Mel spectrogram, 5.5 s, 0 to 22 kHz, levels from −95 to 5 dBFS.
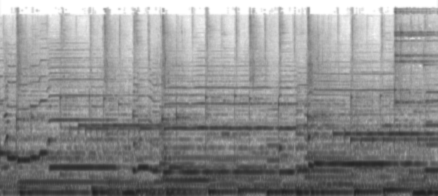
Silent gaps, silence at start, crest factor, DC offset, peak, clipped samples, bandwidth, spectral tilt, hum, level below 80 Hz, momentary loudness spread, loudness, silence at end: none; 0 s; 10 dB; under 0.1%; 0 dBFS; under 0.1%; 19 kHz; -6.5 dB/octave; none; -18 dBFS; 2 LU; -11 LUFS; 0 s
